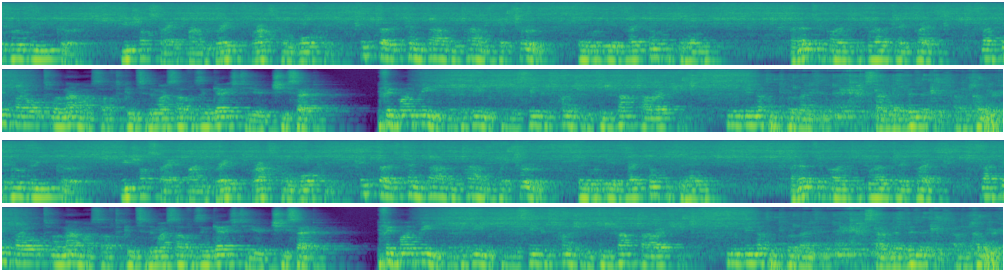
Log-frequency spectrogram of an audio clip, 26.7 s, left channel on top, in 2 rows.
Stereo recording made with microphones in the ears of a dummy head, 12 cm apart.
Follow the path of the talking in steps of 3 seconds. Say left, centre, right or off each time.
right, right, right, centre, centre, right, right, right, right.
